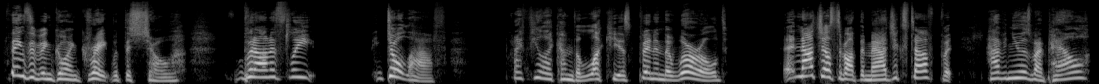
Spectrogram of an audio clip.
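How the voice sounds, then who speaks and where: A scrappy little ex-gangster turned showgirl for a video game. The voice is high and forceful, swinging widely in pitch with cocky, streetwise swagger. It is recorded very dry and close. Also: dry recording. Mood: warm, sincere. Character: brash, scrappy bobby pin, ex-gangster turned flirty magician showgirl. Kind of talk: animated video game character acting.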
